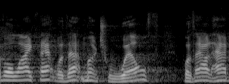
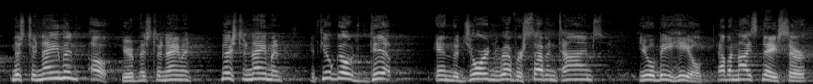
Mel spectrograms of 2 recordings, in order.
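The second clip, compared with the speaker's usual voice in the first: high, loud, overly polite messenger voice; chirpy messenger; 5 semitones higher, 7 dB louder than usual. Acted. Messenger politely greets Naaman at the door, high and breezy. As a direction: play the cheerful intern brushing him off. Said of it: "so messenger comes out, goes".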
